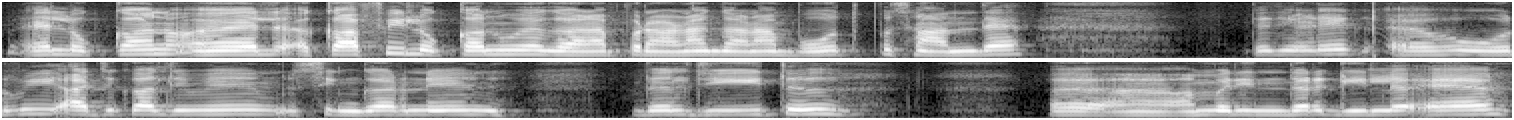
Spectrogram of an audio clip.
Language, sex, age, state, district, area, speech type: Punjabi, female, 60+, Punjab, Jalandhar, urban, spontaneous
